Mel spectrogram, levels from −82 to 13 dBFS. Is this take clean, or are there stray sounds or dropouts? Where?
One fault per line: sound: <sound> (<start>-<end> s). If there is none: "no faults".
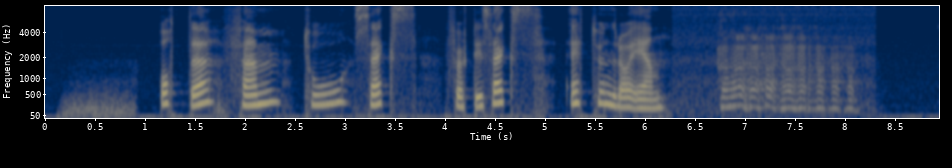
sound: laugh (6.7-8.2 s)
